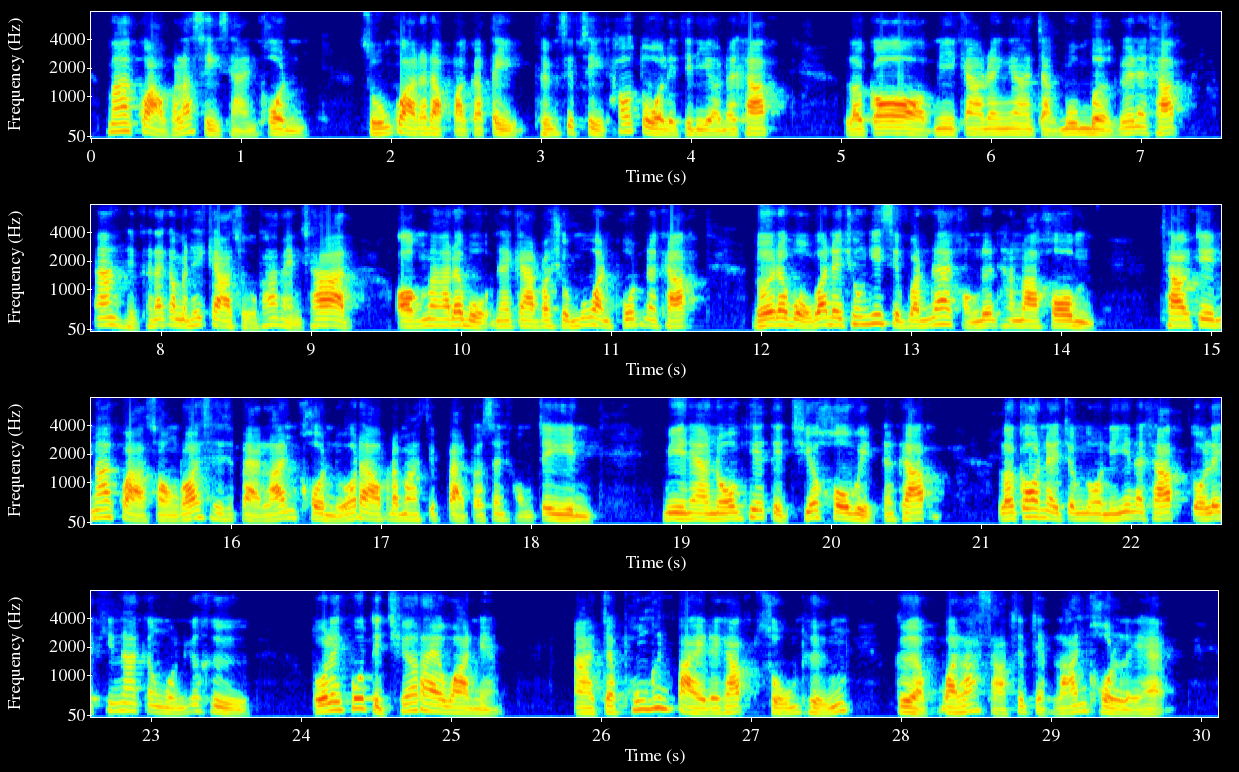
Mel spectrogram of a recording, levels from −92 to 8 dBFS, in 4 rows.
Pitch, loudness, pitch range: 135 Hz, -20 LUFS, 125-155 Hz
